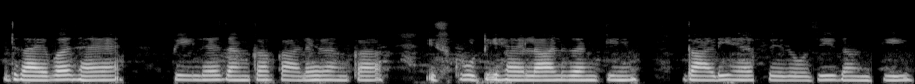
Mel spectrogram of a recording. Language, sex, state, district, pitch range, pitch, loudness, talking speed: Hindi, female, Maharashtra, Mumbai Suburban, 200-210 Hz, 200 Hz, -16 LUFS, 120 wpm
